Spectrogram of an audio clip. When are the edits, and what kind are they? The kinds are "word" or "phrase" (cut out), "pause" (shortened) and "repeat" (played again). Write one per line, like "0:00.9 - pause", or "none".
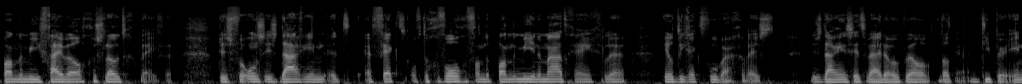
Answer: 0:08.0 - pause
0:09.3 - word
